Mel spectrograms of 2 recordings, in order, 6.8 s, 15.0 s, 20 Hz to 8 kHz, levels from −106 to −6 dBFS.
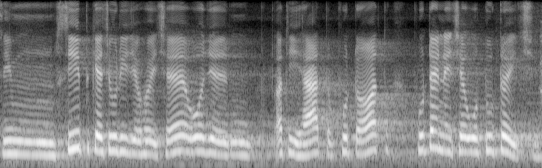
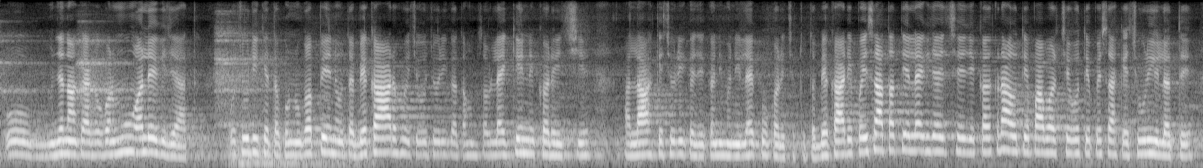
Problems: background sounds at intervals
